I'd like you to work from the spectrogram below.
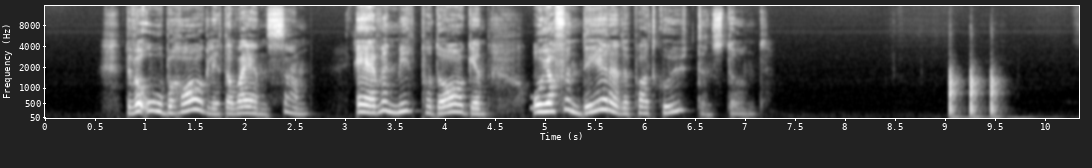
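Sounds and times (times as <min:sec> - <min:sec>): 
speech: 0:00.7 - 0:07.3
knocking on a wooden door: 0:09.0 - 0:10.0.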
